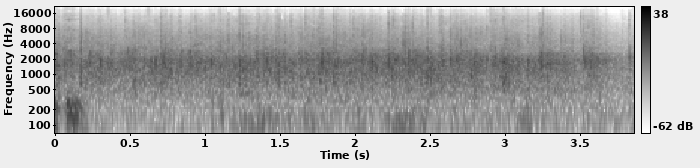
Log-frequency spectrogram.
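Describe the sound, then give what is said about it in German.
Warm applause from the audience at the end of a talk, just before questions begin. Thick, continuous clapping runs at an even level throughout and thins slightly at the very end. “Ja, erstmal einen warmen Applaus, bevor wir hier irgendwie mit Fragen anfangen.”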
